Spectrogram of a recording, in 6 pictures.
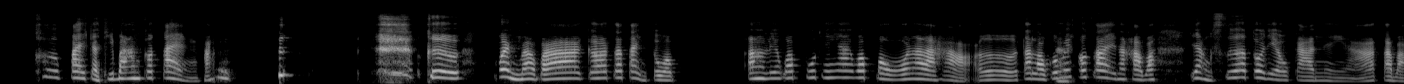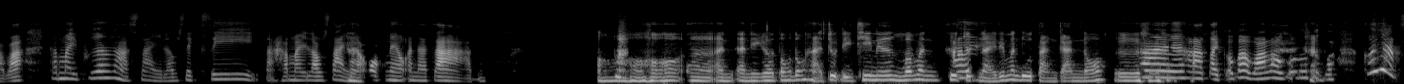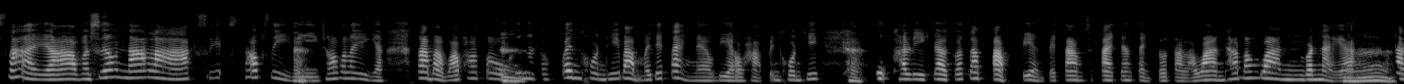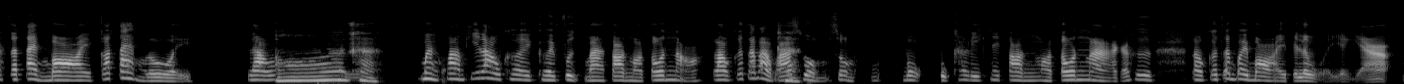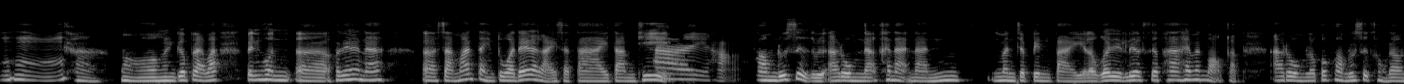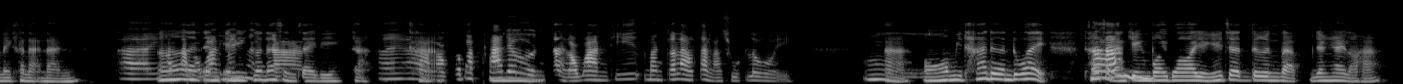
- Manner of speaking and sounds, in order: chuckle; other background noise; chuckle; laughing while speaking: "เออ"; chuckle; laughing while speaking: "ใช่"
- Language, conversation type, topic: Thai, podcast, สไตล์การแต่งตัวที่ทำให้คุณรู้สึกว่าเป็นตัวเองเป็นแบบไหน?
